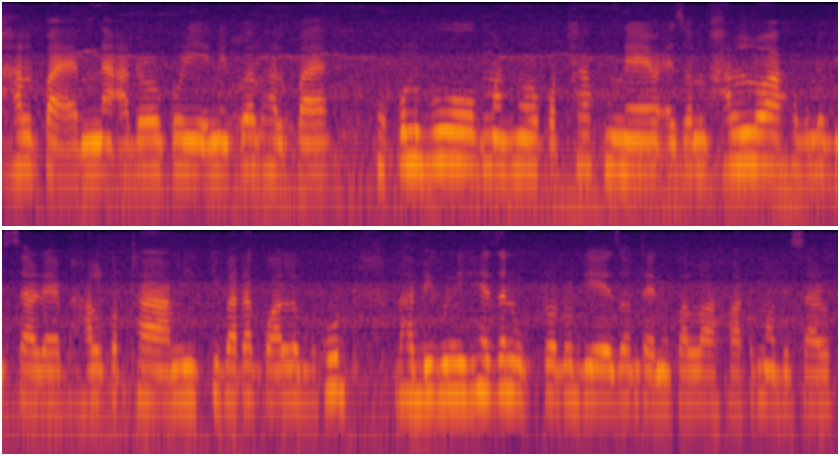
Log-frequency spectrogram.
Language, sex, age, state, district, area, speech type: Assamese, female, 30-45, Assam, Nagaon, rural, spontaneous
